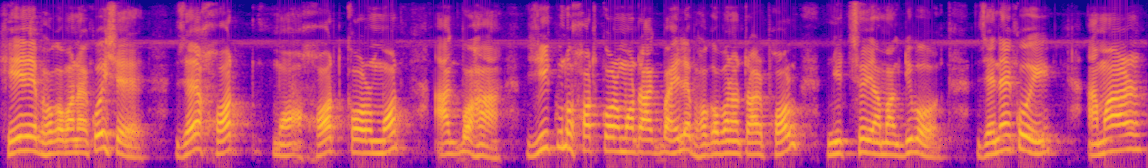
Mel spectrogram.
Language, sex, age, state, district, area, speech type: Assamese, male, 60+, Assam, Majuli, urban, spontaneous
